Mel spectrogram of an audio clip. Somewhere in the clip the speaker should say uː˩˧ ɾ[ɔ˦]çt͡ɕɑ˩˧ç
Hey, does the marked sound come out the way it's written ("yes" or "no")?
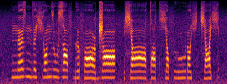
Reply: no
